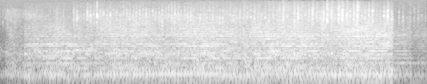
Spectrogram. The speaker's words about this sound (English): The gyro captain drives towards them in his battered chopper.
